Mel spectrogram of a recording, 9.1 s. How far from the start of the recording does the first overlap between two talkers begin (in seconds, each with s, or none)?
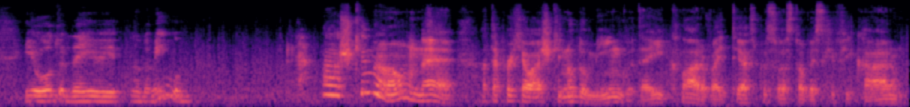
none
